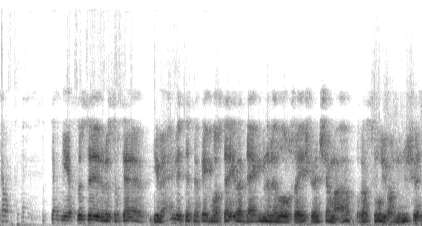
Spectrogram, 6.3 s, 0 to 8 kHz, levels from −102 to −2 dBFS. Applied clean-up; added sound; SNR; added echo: neural mask model DeepFilterNet 3.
